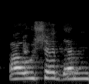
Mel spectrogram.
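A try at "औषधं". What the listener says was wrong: Again in the second line it is Aushadham. Dha is Mahaprana.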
